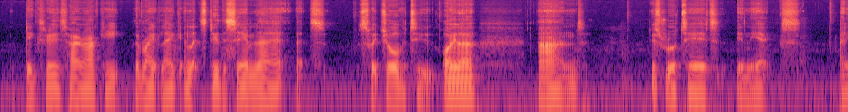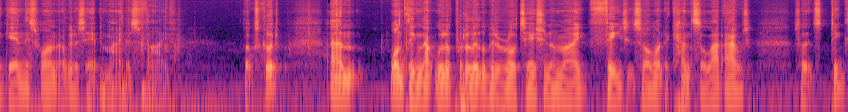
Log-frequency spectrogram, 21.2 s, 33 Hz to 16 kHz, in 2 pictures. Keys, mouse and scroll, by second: 4.4 click, 7.9 click, 10.8 click, 14.5-16.3 middle drag.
